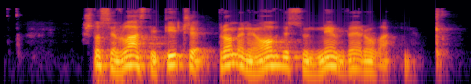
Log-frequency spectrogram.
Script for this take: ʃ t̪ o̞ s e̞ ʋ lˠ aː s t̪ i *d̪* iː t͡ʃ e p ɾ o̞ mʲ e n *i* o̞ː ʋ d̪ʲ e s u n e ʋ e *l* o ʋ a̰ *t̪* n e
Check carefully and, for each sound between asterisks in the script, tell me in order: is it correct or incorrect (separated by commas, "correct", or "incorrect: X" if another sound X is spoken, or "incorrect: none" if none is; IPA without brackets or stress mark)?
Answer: incorrect: t̪, incorrect: e, incorrect: ɾ, correct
